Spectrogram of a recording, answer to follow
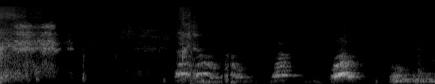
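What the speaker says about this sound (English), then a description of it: "Dog's getting cranky." A dog gives a run of short, close barks and yips in a room, coming in irregular bursts separated by brief silences.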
